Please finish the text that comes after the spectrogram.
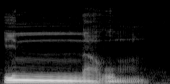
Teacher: Maka ini adalah wunnah. Cara membacanya adalah dengan mendengungkannya selama 2 harokat.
